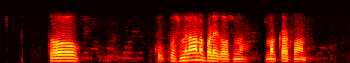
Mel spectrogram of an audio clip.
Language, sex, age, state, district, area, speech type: Hindi, male, 45-60, Madhya Pradesh, Seoni, urban, conversation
